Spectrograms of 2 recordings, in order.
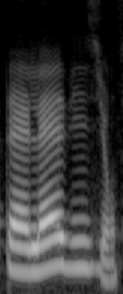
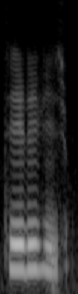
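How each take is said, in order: First: The e vowels are open, like è. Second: The e vowels are closed, like é. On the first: The speaker calls it wrong. "C'est pas télévision" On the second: The speaker calls it right. "ce ne sont que des sons et aussi"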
